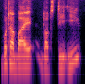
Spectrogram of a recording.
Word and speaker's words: butterbei.de: Uh and the site is again German pronunciation butde uh which is butter as in the English spelling bi.de.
